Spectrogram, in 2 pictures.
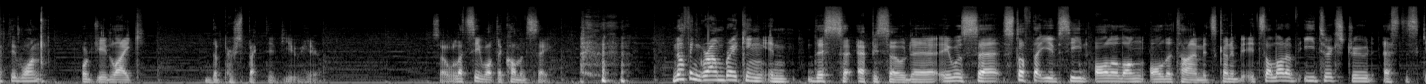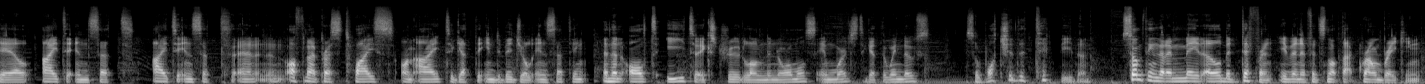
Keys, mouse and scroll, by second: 0.4 KP_5, 2.2 scroll down 2, 2.7 shift+middle click, 23.6 scroll down 1.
